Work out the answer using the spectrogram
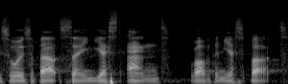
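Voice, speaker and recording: With a British accent, a man speaks at a moderate pace in a very deep, low pitch and monotone, flat intonation. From United Kingdom. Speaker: micromobility company representative. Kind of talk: panel discussion.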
